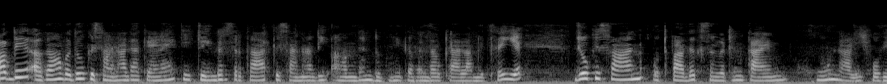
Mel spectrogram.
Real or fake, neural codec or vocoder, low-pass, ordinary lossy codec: fake; codec, 44.1 kHz, 3.4 kbps, Pupu-Codec; 7.2 kHz; MP3, 32 kbps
